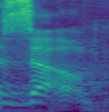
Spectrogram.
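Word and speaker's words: dzo: On to number 4, a Zo. This is spelled D-Z-O or D-Z-O.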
